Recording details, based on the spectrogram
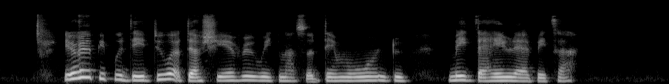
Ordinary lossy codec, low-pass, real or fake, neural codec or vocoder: MP3, 48 kbps; 10.8 kHz; fake; codec, 24 kHz, 0.9 kbps, WavTokenizer, small release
